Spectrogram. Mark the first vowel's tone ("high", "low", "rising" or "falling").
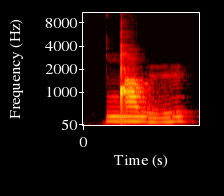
high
